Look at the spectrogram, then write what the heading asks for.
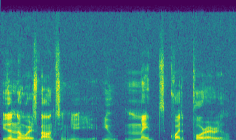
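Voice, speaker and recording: A young Croatian-accented man with a mid-range, fairly even voice talks at normal speed as he bluntly coaches a player through a game replay. He swears casually, keeps restarting his sentences, and delivers the whole thing as profane replay analysis.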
